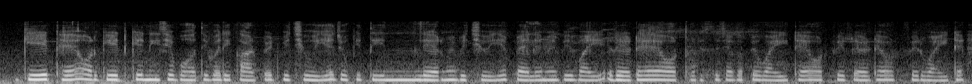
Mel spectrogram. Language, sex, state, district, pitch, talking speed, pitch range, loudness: Hindi, female, Uttar Pradesh, Deoria, 205 Hz, 260 wpm, 200-210 Hz, -17 LUFS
